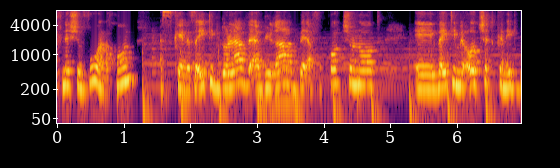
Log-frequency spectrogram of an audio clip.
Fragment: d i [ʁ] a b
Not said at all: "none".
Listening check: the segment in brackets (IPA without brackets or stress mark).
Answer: ʁ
